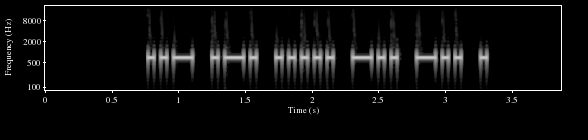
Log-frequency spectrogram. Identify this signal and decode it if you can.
Morse code, heard as a keyed tone, about 25 wpm, 700 Hz. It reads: UR5DDE
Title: DXCC-100 Call Signs - 6 Characters - Repeated 3x - 25wpm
